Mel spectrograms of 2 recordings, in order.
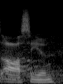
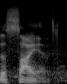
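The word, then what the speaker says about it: Aiyana: think I think aan is it aian or oan it's aian aian Souls always pronounces it aan Souls does a lot of things but it's aian it's aan yeah okay but I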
